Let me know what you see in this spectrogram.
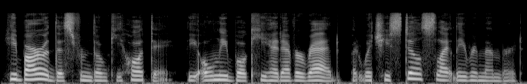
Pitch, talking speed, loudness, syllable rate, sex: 190 Hz, 215 wpm, -19 LUFS, 5.8 syllables/s, female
